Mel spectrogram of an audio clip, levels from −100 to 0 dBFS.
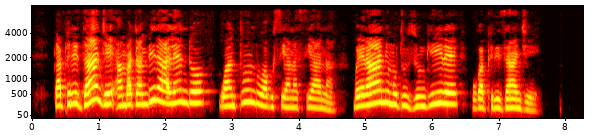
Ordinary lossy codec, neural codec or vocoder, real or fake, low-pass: MP3, 48 kbps; none; real; 7.2 kHz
